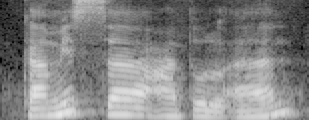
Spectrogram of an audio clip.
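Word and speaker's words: كم الساعة الآن: sa'atul n coba diikuti Kamis saat Ulan gitu ya jadi cara membacanya adalah Kamis saat Ulan artinya adalah Jam berapa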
